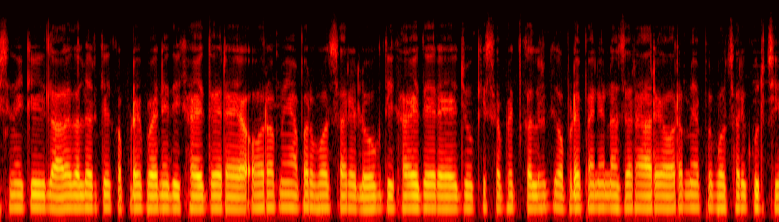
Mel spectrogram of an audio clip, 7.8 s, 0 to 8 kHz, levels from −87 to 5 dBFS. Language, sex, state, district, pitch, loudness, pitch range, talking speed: Hindi, male, Chhattisgarh, Balrampur, 125 Hz, -29 LUFS, 125-130 Hz, 305 wpm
